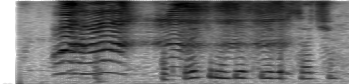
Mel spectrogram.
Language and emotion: Russian, neutral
